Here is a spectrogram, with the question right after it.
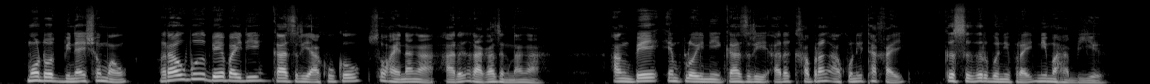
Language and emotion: Bodo, disgusted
